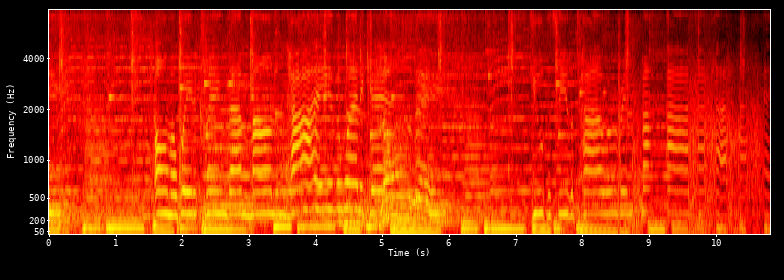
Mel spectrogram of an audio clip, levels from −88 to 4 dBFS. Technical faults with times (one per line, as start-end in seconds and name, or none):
1.52-1.55 sound dropped by the voice detector
8.54-8.90 sound dropped by the voice detector
9.59-10.82 sound dropped by the voice detector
